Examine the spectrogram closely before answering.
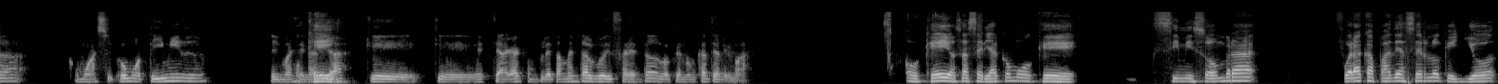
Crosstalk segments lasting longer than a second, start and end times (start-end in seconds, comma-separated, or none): none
